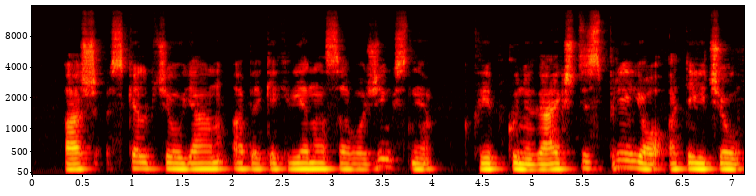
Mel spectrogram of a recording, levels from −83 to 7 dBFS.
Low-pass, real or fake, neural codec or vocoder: 14.4 kHz; real; none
